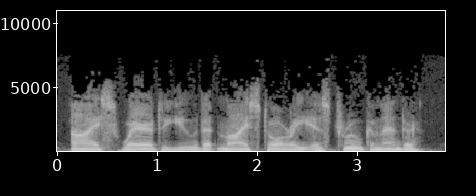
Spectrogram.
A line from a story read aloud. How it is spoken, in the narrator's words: Nick said calmly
